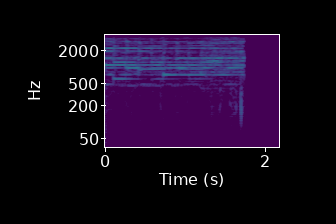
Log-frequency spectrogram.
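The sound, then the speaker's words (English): A phone timer alarm rings loudly and steadily, a bright electronic tone that sounds continuously for under two seconds, then cuts off abruptly into near silence. “Probably a timer or something on somebody's phone.”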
